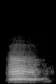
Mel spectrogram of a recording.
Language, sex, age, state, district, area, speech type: Odia, male, 60+, Odisha, Nayagarh, rural, conversation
